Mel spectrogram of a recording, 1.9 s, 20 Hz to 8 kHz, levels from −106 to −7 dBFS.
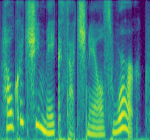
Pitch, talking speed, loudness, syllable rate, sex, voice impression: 235 Hz, 225 wpm, -17 LUFS, 3.9 syllables/s, female, feminine, adult-like, slightly fluent, slightly unique, slightly intense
